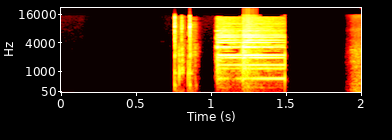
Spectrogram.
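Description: Subscribe-button animation sound effect: a quick double click a little under a second in, then a short bright bell ding lasting about half a second that cuts off suddenly.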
